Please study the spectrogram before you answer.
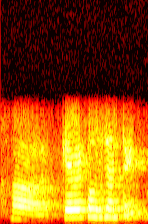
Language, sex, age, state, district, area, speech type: Odia, female, 30-45, Odisha, Sambalpur, rural, conversation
